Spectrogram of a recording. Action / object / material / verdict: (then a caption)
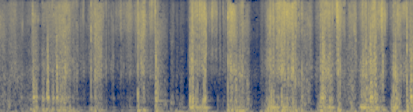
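scrape / foam microphone windscreen / foam / none. Fingertips scratch and palms cup a fuzzy black foam windscreen on a Blue Yeti microphone, close to the capsule. The result is a heavy, muffled, low rumbling with irregular bursts of scratchy friction and brief hollow swells as the foam is covered, with almost no bright content.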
